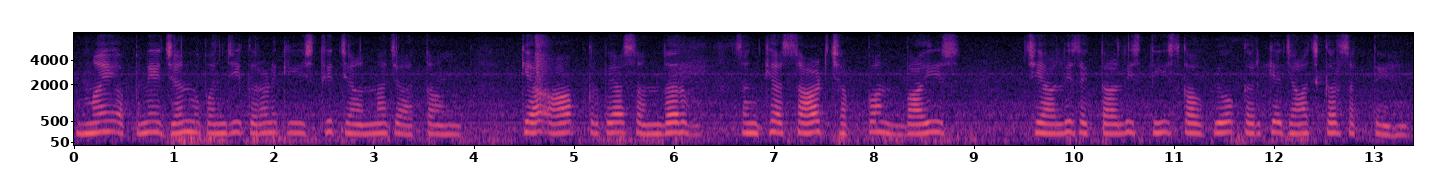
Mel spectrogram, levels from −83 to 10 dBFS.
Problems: constant background noise, low volume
